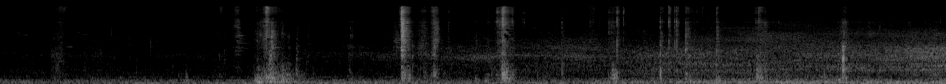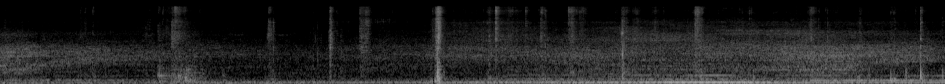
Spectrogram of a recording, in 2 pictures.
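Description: Steel shovel digging into soil, with several sharp knocks and scrapes as the blade strikes and is driven in. A motor vehicle's engine runs underneath, growing louder over the second half and loudest near the end.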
